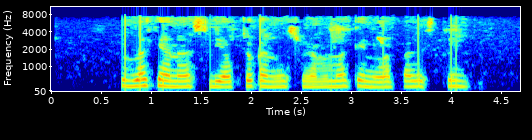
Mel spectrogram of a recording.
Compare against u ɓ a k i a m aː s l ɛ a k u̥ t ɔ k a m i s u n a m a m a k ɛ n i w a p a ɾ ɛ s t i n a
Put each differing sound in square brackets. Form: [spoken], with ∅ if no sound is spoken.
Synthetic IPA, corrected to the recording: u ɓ a k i a [n] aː s l [i] a k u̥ t ɔ k a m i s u n a m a m a k ɛ n i w a p a [l] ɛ s t i n a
